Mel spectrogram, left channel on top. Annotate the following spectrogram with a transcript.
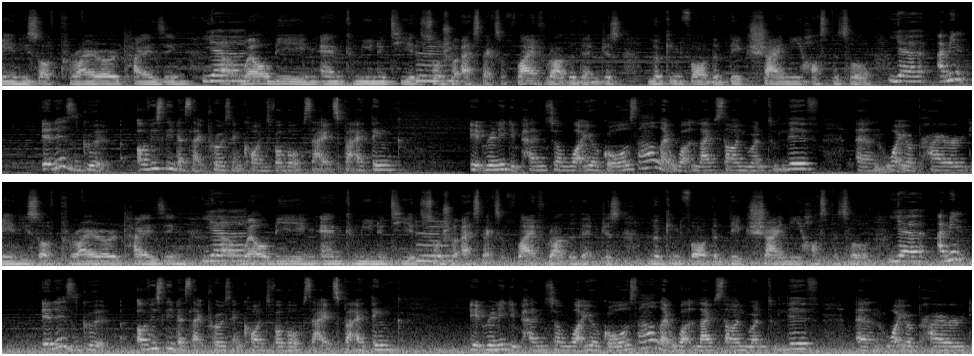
sort of prioritizing well-being and community and social aspects of life, rather than just looking for the big shiny hospital. Yeah, I mean, it is good. Obviously there's like pros and cons for both sides, but I think it really depends on what your goals are, like what lifestyle you want to live and what your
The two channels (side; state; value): right; noise; rumble, 5 dB below the sound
